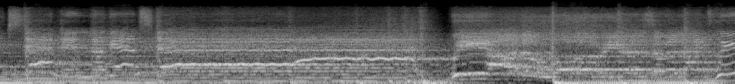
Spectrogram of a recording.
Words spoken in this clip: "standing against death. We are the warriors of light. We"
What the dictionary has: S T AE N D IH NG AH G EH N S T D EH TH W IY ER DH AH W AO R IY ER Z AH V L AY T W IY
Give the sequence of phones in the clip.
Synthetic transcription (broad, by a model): S T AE N D IH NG AH G EH N S T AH W IY ER DH AH W AO R IY ER Z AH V L AY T W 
